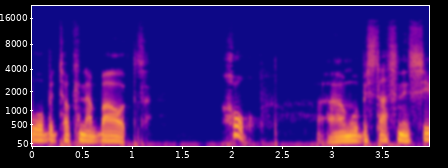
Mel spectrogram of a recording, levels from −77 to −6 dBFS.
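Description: Nothing in the speech recording stood out as a technical problem on listening.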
